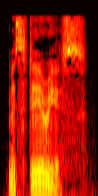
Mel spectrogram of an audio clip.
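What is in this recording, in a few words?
"mysterious", British English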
